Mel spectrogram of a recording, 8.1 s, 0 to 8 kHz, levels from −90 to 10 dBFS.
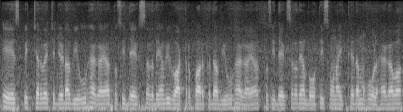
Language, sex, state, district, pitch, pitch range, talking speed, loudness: Punjabi, male, Punjab, Kapurthala, 115 Hz, 115-120 Hz, 210 wpm, -18 LUFS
